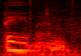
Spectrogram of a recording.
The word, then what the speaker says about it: Balin: B A L I N is Balon.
